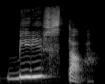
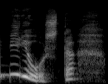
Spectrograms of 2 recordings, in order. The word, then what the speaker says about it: береста: Мы сегодня говорим «береста», хотя раньше правильным было только произношение «береста».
